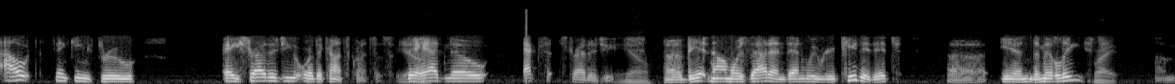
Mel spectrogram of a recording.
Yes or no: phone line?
yes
